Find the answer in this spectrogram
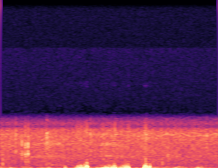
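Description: Wind and handling noise on a handheld camera's microphone: an irregular low rumble with several dull thumps in the second half.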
